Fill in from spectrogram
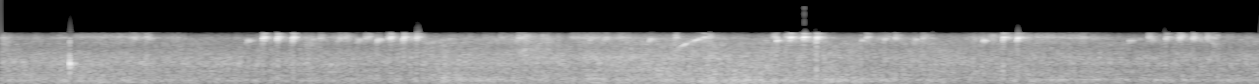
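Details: Pet European greenfinch pair; clusters of sharp, high twittering notes come in short runs at intervals, with a faint upward-sliding note between them and constant low hiss behind.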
